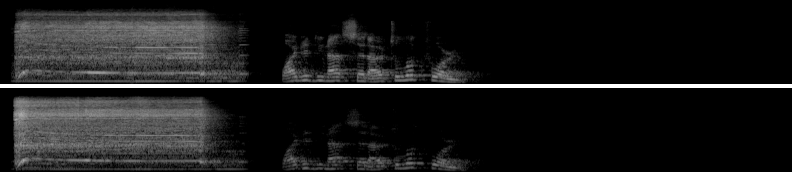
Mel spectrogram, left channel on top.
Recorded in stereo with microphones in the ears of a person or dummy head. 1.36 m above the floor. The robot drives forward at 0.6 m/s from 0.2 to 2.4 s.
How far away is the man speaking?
About 1.4 m.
